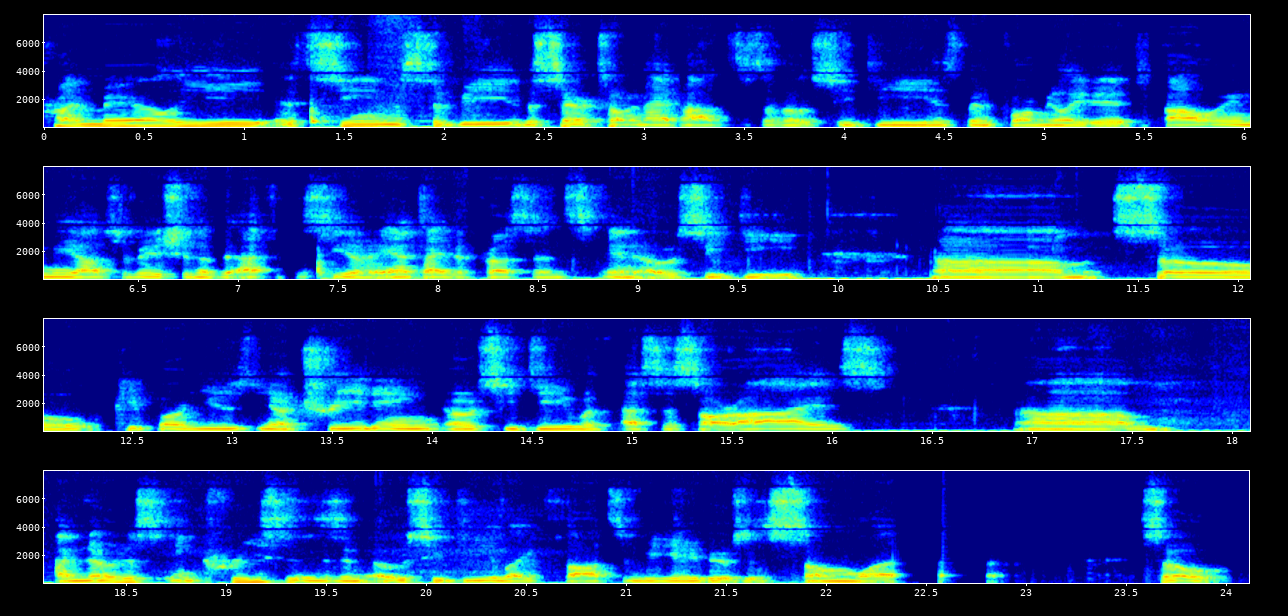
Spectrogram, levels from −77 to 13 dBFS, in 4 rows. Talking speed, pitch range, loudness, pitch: 120 wpm, 95-140 Hz, -18 LUFS, 105 Hz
